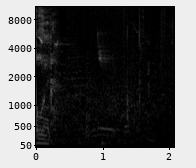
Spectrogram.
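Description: A dove cooing faintly, a few soft low arched coos, after a man's voice trails off at the start.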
